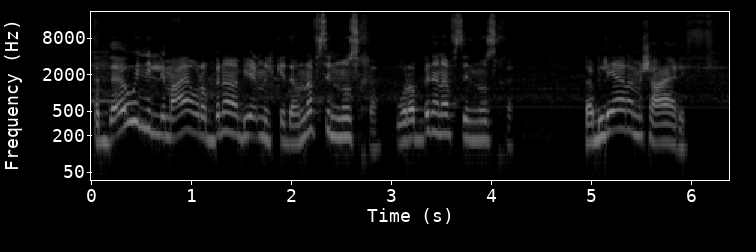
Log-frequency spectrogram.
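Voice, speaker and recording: A young man with an Egyptian Arabic accent giving excitable, exasperated commentary over his own football gameplay. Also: high voice, very fast, slight background noise. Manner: excitable, exasperated, talks to the players on screen. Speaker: gaming YouTuber.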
